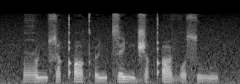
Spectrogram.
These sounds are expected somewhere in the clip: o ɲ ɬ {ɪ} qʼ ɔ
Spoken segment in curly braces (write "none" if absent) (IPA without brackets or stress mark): i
